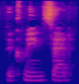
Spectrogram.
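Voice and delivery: plain reading voice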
